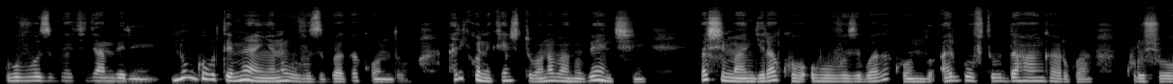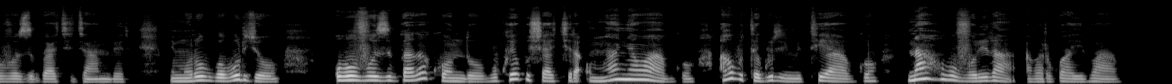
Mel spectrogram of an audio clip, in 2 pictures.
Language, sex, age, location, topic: Kinyarwanda, female, 18-24, Kigali, health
